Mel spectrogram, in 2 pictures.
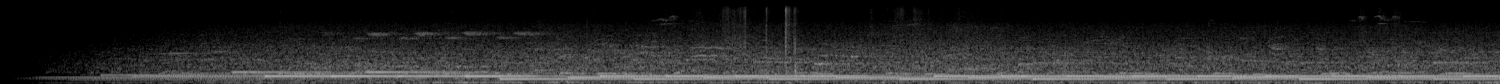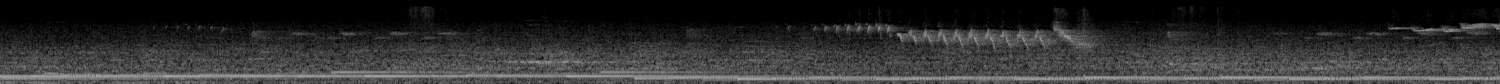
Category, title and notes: Soundscapes > Nature
I recorded this lovely, relaxing melody, played by a woman who was sitting next to a river, in one of my favorite parks. It was a beautiful day and such a magical moment...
